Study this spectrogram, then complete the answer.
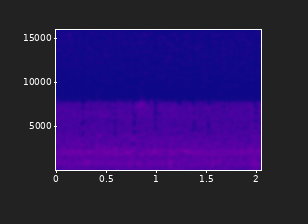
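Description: A makeup brush softly sweeps against skin close by.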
